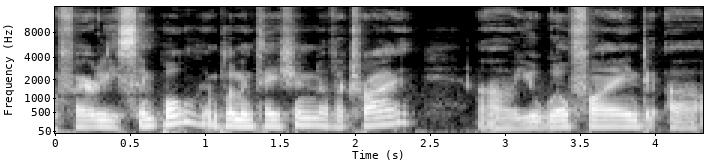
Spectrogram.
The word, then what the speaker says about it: trie: the data structure is called a try it's spelled t r i e and a try is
